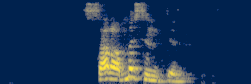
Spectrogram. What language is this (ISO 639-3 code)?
kab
